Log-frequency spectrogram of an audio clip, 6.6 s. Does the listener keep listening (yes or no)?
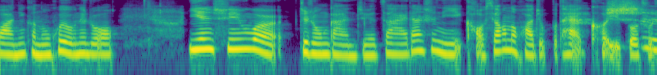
no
